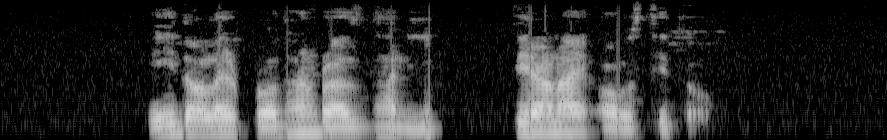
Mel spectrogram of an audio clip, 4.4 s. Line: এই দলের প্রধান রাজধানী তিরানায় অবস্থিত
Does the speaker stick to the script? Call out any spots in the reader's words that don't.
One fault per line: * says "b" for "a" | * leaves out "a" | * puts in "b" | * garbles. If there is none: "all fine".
all fine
